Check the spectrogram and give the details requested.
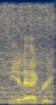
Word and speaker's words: Fiat Agri: I have never seen a Fiat Agri combine. That's how you pronounce it.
